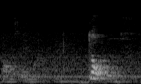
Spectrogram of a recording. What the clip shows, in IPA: ˡbɒʔo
